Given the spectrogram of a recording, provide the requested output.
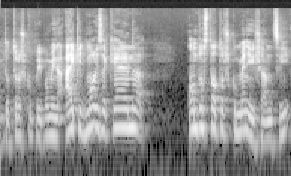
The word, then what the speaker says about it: Moise Kean: No, vyslovuje sa to Moise Kean. Pretože jeho je má síce predko z Afriky, ale jeho meno je už potaliančené, bol už narodený v Taliansku, je to mládežnícky taliansky reprezentant, takže prepáč, ale inak aj ja som s tým mal tiež veľké problémy, kým som to našiel, ako sa to vyslovuje. Teda Moise Kean, ako sa píše, tak sa to v podstate číta, mladík, 18-ročný, ukázal sa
